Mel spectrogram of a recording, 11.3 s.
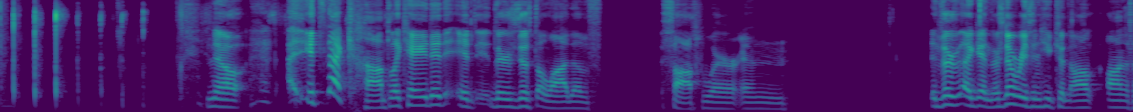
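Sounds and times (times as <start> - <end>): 
hand claps: 0.0 - 2.0
speech: 2.1 - 8.0, 9.3 - 11.3.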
